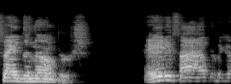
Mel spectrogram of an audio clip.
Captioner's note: auction chant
